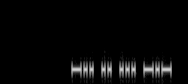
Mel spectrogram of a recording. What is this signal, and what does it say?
Morse code, heard as a keyed tone, about 40 wpm, 700 Hz. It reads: DISK
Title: Sentences from Top 1000 Words - Review Part 6 - New Word Drill - 40wpm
